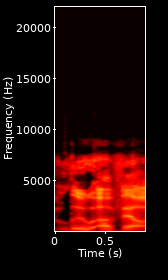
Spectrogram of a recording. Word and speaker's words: Louisville: up his first Louisville oh natives pronounce it Louisville okay I got it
